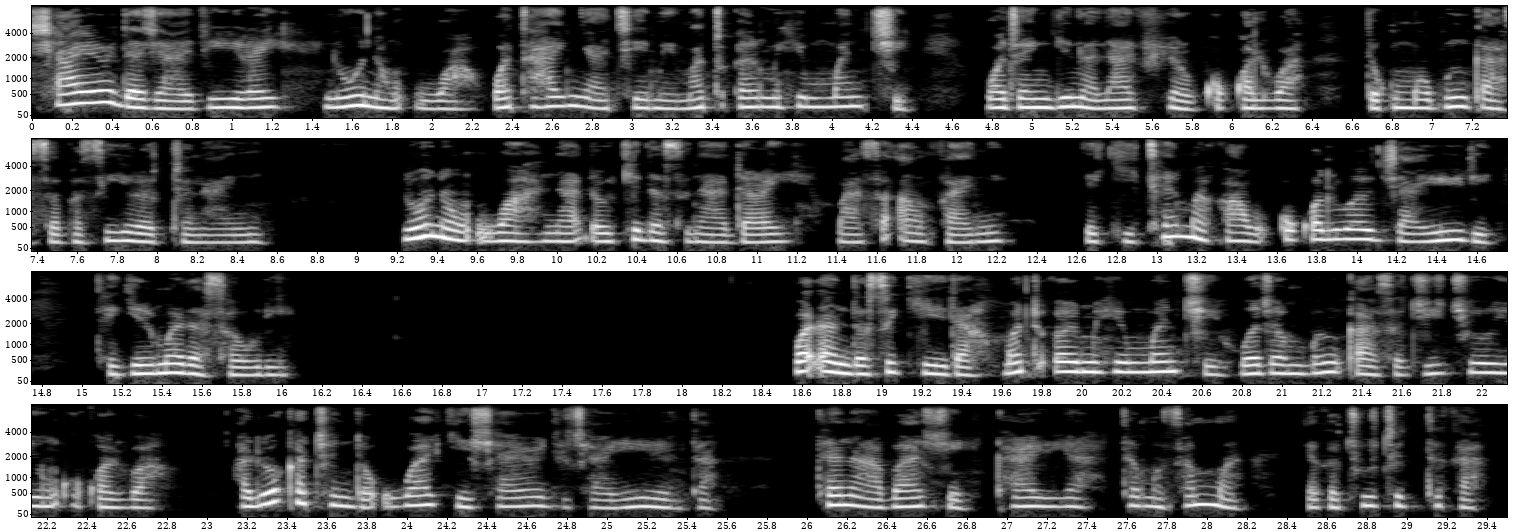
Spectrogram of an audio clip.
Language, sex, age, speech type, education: Hausa, female, 30-45, spontaneous, tertiary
